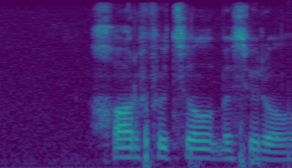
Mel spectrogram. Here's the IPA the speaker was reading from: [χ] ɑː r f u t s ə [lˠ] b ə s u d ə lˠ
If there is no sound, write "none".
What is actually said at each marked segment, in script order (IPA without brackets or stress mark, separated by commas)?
χ, lˠ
